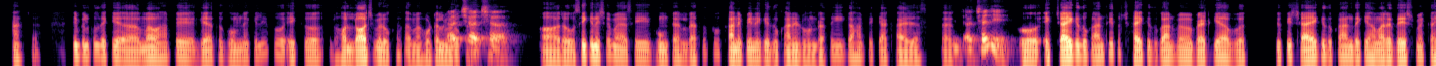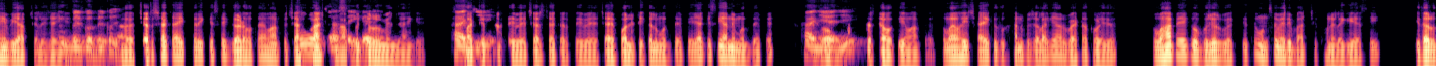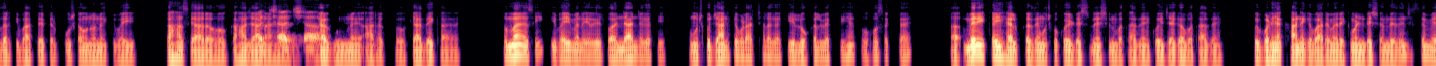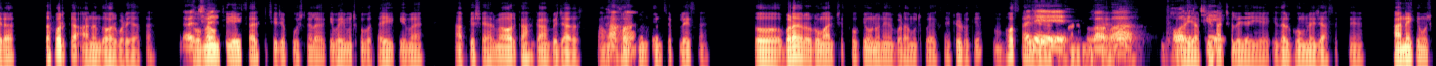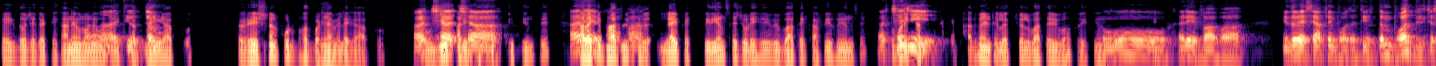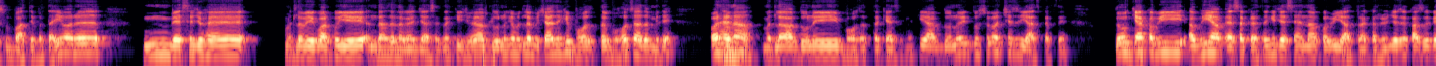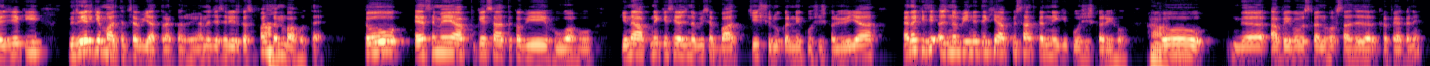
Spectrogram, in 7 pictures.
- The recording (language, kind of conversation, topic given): Hindi, podcast, सफ़र में किसी अजनबी से मिली आपकी सबसे यादगार कहानी क्या है?
- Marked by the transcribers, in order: in English: "पॉलिटिकल"; in English: "लोकल"; in English: "हेल्प"; in English: "डेस्टिनेशन"; in English: "रिकमेंडेशन"; in English: "प्लेस"; in English: "एक्साइटेड"; in English: "ट्रेडिशनल फूड"; in English: "लाइफ एक्सपीरियंस"; in English: "इंटेलेक्चुअल"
